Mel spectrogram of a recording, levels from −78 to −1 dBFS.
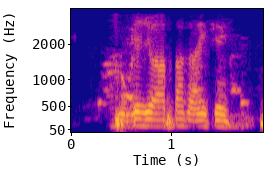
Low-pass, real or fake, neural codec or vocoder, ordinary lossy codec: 3.6 kHz; fake; codec, 44.1 kHz, 2.6 kbps, SNAC; MP3, 24 kbps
